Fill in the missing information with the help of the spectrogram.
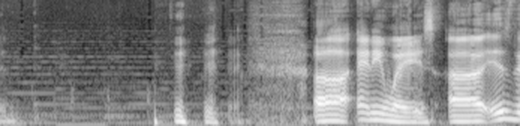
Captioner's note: chuckling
